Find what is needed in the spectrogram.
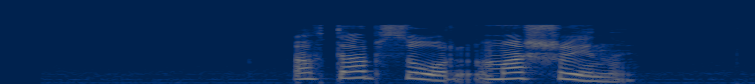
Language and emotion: Russian, neutral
